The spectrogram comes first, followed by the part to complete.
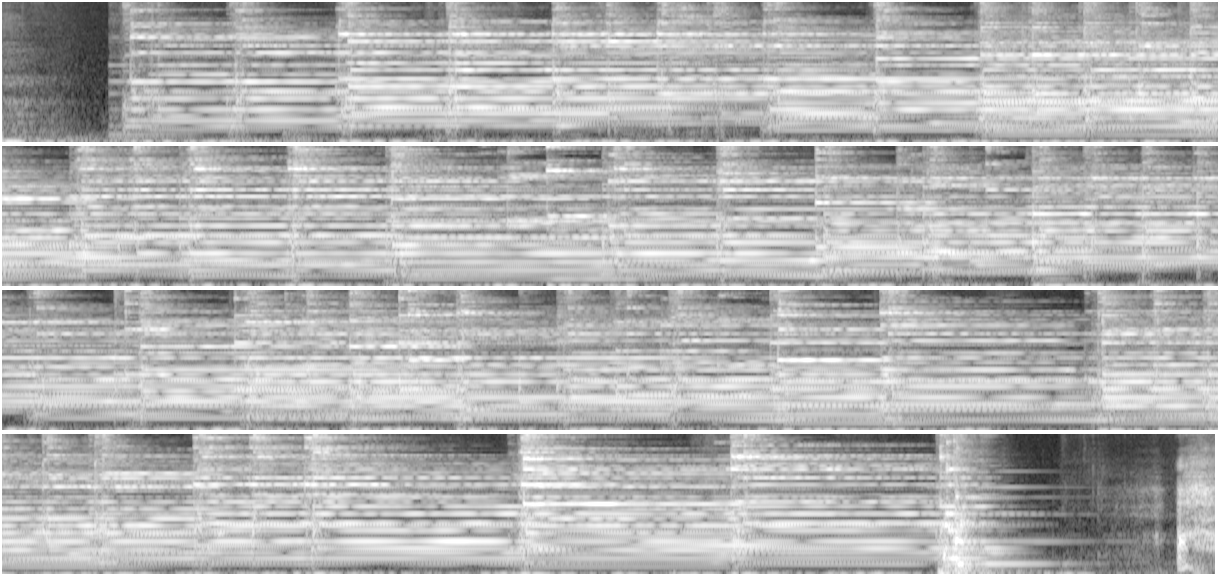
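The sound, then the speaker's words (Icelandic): A handbell choir plays a steady, ringing melody with many overlapping bell tones, bright and resonant, sustained throughout at an even loudness with no talking. “þetta er búin að vera æfintýri líkast bara að, að vera með þessi bjöllukóru og, og gaman að taka þátt í, í svona öðruvísi samspil”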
